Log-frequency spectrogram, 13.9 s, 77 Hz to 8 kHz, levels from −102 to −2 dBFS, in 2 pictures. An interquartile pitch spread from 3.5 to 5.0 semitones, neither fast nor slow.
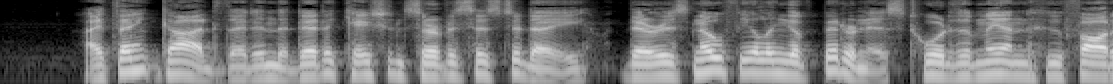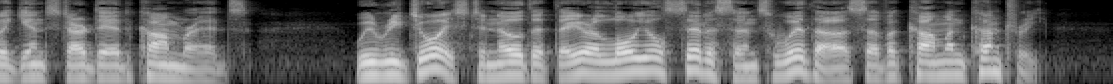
Yes: average, 3.9 semitones; average, 170 wpm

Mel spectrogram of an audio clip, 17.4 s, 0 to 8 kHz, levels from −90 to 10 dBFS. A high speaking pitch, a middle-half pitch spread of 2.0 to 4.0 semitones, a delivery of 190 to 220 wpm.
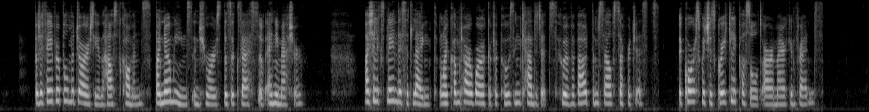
No: high, 245 Hz; average, 3.2 semitones; average, 160 wpm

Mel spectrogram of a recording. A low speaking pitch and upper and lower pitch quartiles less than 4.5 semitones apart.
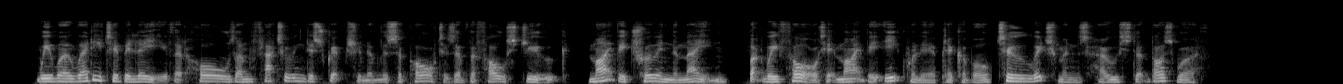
No: low, 120 Hz; average, 4.9 semitones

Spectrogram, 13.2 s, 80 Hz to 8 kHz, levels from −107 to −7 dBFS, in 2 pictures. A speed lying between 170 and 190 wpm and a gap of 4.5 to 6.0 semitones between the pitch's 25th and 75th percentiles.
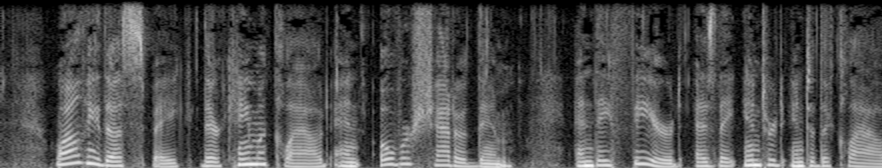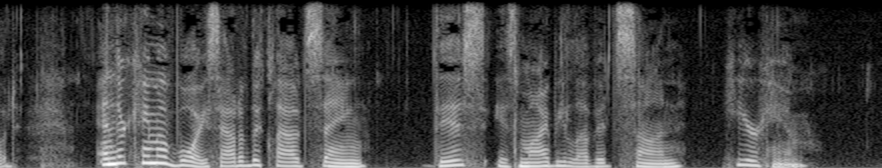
Yes: average, 175 wpm; average, 5.2 semitones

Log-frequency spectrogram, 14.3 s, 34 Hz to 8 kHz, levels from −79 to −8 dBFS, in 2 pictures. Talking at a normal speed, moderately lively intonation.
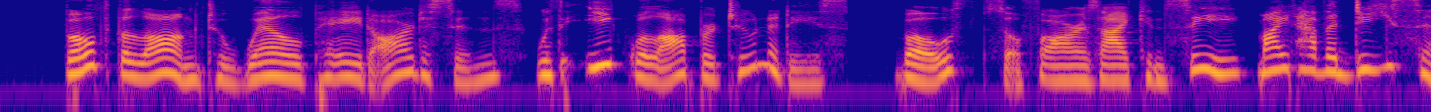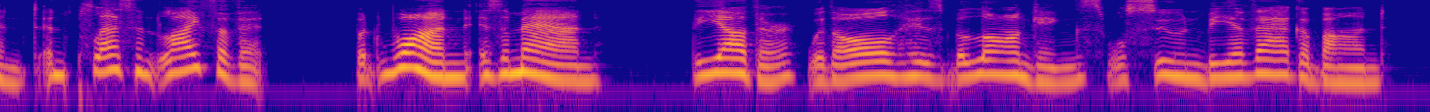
No: average, 170 wpm; wide, 5.8 semitones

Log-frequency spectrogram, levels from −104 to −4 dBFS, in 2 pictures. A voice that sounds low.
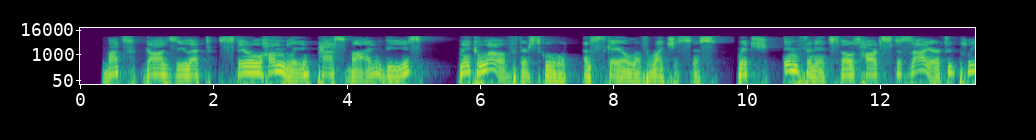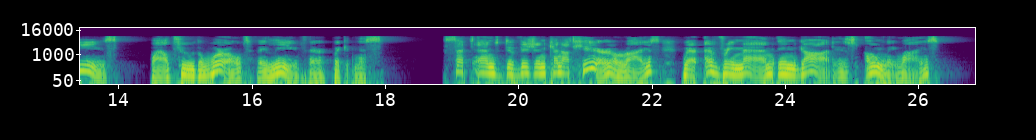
Yes: low, 105 Hz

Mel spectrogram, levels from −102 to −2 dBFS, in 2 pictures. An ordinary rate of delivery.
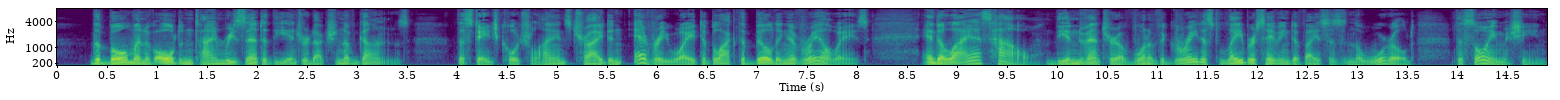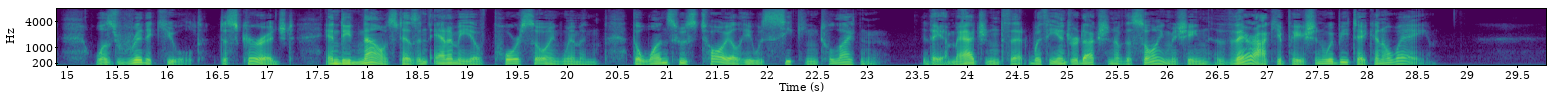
Yes: average, 160 wpm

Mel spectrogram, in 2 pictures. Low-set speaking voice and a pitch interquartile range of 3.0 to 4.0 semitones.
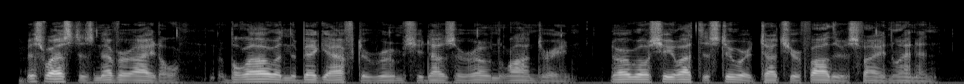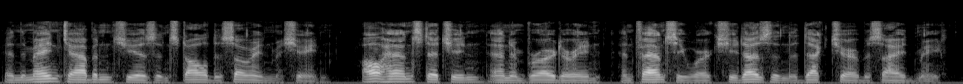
Yes: low, 100 Hz; average, 3.7 semitones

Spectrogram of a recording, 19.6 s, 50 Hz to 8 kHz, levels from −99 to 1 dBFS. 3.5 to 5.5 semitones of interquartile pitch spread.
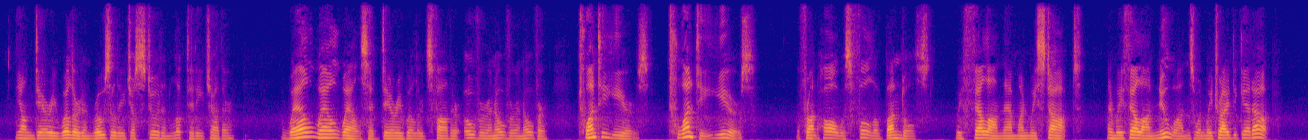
No: average, 2.7 semitones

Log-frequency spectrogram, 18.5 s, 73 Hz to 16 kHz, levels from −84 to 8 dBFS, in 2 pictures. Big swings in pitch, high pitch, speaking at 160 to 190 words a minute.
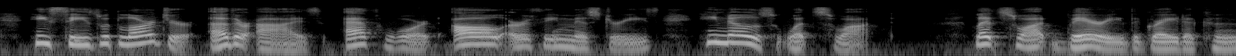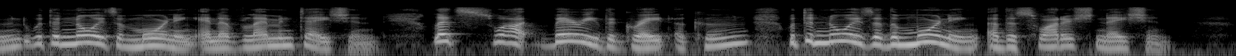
No: wide, 6.3 semitones; high, 220 Hz; average, 140 wpm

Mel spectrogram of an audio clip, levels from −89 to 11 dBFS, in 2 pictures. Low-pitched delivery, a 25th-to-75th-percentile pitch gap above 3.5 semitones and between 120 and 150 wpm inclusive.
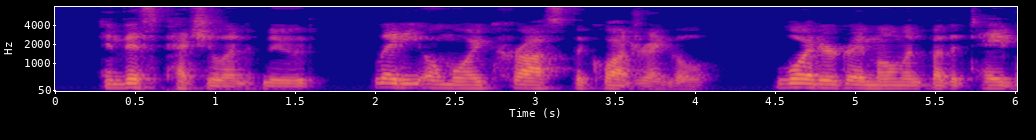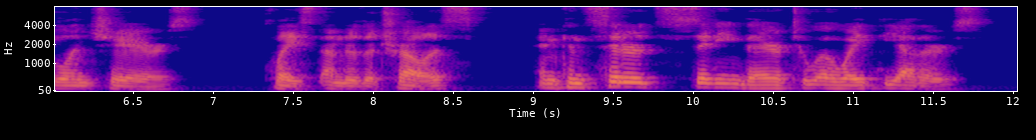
Yes: low, 115 Hz; average, 4.7 semitones; average, 145 wpm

